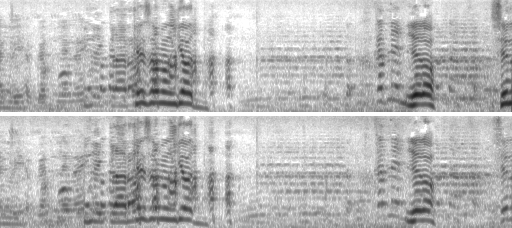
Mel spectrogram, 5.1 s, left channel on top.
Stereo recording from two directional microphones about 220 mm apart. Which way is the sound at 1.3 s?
15° left (ahead or behind).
